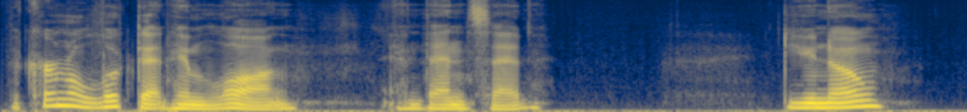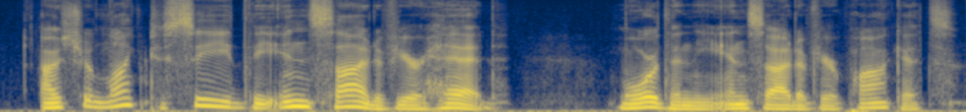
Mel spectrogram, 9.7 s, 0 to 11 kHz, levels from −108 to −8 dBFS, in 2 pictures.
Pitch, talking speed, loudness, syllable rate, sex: 125 Hz, 180 wpm, -17 LUFS, 5.3 syllables/s, male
